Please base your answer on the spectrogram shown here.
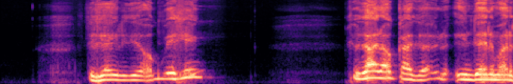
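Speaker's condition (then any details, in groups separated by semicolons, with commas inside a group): Down syndrome; congenital, present since birth; speaks well by own and host's account, expresses himself clearly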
